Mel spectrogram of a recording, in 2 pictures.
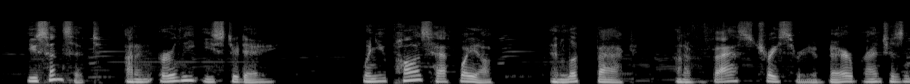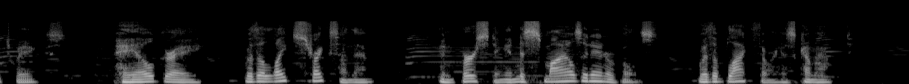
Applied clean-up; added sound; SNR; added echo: classical method spectral subtraction.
